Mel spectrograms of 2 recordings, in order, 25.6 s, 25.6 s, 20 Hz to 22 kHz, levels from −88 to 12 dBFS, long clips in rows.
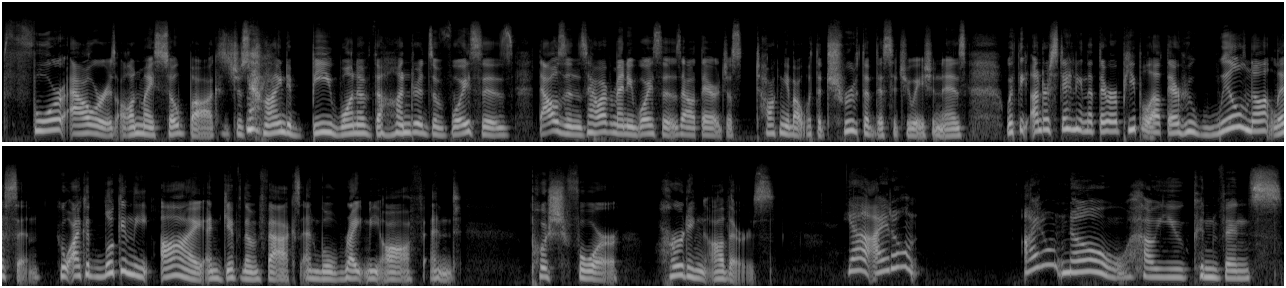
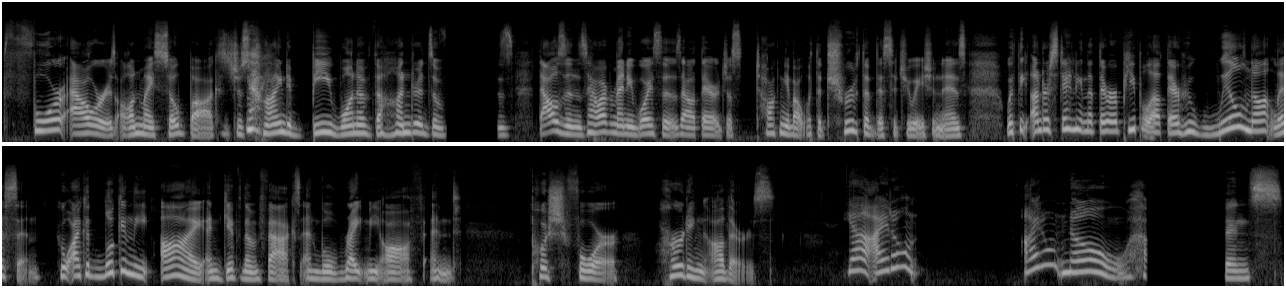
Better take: first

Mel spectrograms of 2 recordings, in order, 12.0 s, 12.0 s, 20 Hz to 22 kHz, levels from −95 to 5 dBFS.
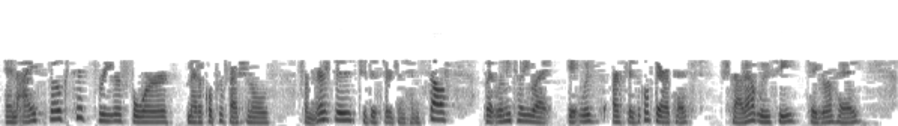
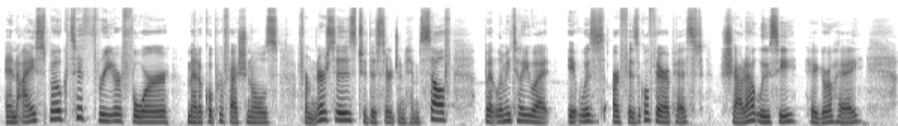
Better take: second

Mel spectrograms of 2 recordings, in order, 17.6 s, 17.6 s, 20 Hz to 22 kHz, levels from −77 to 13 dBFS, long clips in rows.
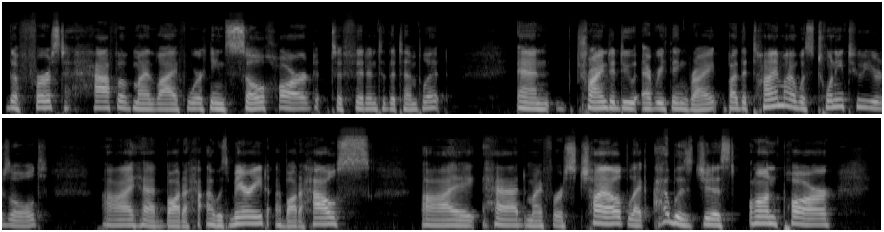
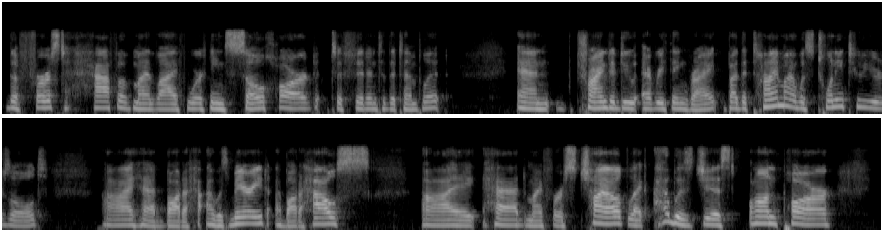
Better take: first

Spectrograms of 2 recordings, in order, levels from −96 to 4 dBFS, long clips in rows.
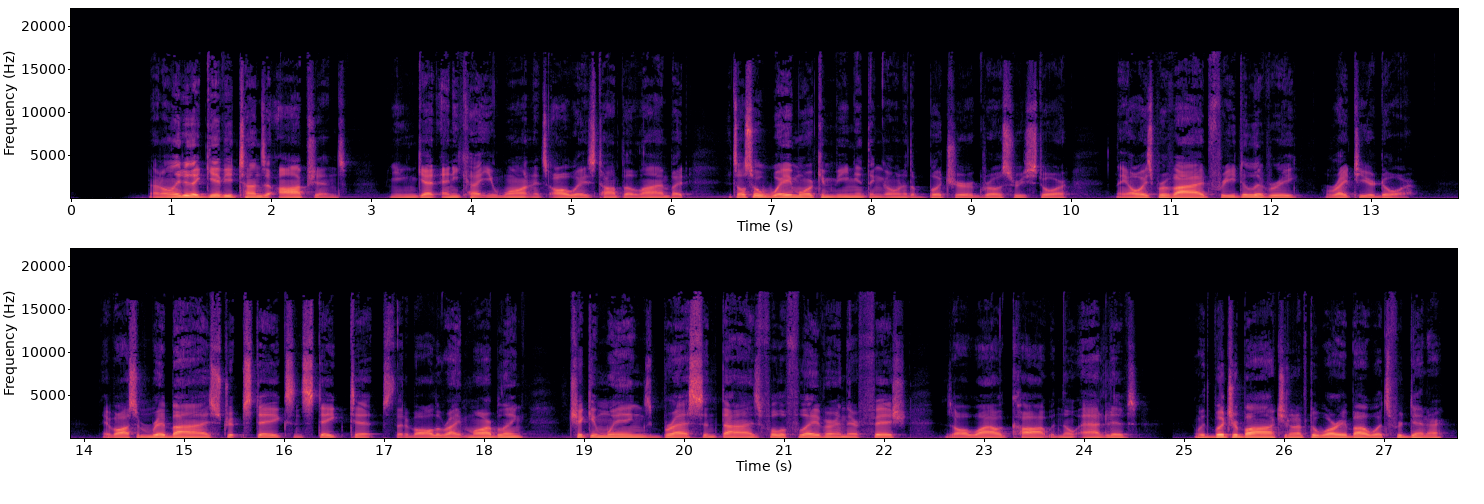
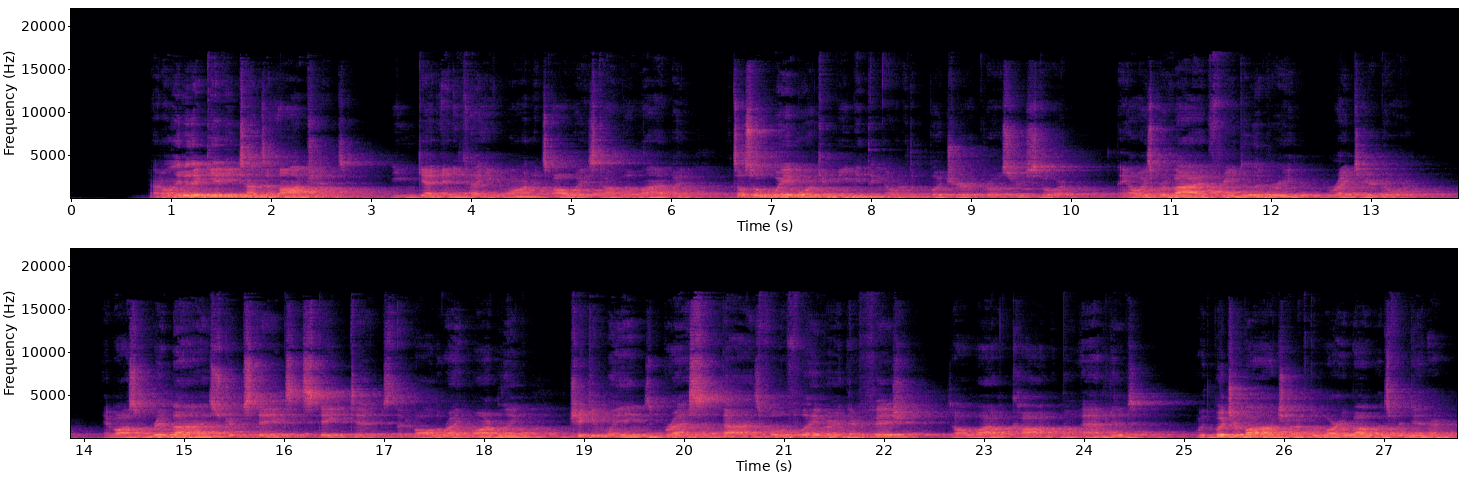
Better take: first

